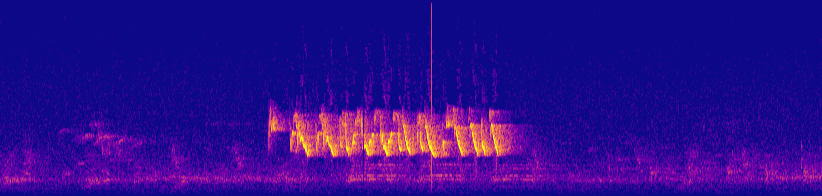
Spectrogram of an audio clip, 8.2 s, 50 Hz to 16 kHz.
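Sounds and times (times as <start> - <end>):
icterine warbler singing a high pulsing trill: 2.7 - 5.2.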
